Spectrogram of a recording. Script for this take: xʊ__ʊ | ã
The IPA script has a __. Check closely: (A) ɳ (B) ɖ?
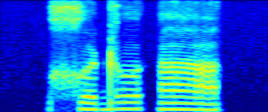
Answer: B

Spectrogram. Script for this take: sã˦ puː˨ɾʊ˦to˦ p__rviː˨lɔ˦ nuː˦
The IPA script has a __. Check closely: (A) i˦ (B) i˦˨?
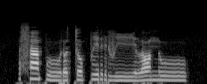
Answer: A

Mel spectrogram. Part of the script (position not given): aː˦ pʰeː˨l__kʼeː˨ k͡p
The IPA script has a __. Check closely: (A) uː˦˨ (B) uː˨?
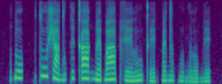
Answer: A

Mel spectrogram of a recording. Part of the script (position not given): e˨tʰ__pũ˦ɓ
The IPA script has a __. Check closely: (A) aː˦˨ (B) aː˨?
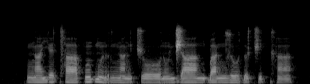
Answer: B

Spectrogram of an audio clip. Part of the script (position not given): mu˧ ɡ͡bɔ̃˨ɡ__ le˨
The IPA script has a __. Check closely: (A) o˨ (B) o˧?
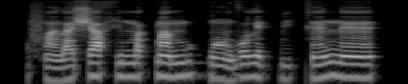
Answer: B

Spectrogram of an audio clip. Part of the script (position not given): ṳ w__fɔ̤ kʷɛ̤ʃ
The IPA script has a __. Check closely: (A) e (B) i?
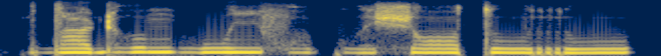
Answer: B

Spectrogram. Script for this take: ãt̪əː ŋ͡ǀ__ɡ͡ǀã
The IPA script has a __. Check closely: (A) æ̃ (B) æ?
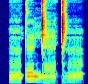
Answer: B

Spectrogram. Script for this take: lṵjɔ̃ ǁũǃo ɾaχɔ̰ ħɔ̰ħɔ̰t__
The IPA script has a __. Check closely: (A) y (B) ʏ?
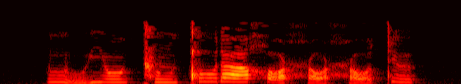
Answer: B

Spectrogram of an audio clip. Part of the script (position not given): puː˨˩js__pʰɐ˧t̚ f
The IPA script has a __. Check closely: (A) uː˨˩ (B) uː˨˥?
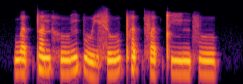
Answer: B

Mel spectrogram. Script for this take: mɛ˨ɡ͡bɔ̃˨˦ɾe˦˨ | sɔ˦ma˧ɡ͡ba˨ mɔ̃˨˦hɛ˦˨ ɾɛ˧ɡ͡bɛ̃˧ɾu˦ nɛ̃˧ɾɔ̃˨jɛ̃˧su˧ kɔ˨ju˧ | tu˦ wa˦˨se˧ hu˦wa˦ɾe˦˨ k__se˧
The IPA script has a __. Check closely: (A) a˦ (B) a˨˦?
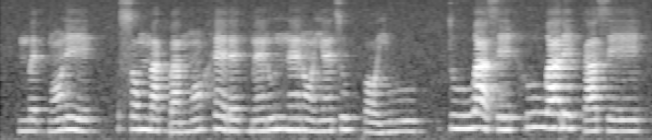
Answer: B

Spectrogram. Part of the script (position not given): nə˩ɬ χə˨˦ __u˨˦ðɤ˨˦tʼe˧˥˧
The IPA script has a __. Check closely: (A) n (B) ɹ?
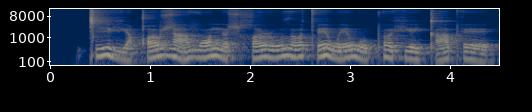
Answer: B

